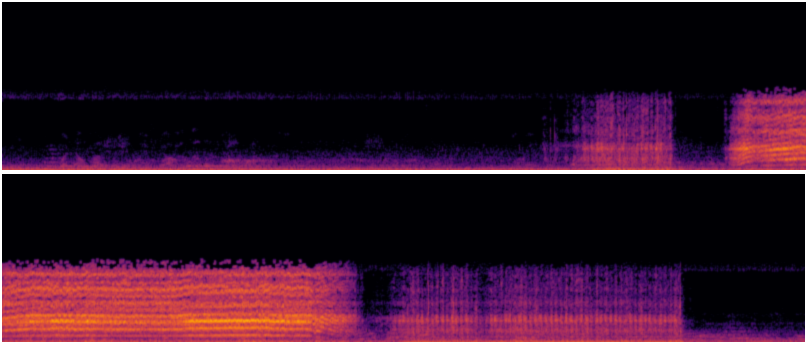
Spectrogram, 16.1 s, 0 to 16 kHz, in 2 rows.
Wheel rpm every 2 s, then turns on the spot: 0, 0, 0, 40, 160, 110, 30, 10.
12-16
